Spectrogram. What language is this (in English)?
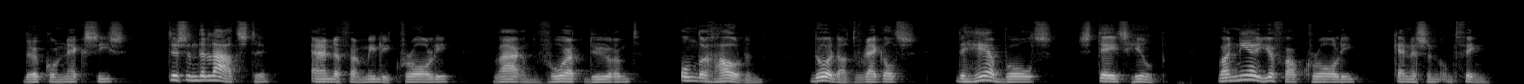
Dutch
